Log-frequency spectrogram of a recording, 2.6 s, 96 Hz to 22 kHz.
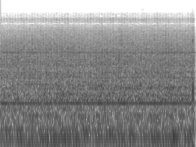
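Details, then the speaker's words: Honda Civic with G23 VTEC swap, warm after TPS recalibration fixed stalling and coolant leak apparently from a hose: steady idle with even cooling fan whir, no misses or rattles; previously dead fan now runs, owner suspects a sensor. Normal idle with radiator fan running. "Okay, I've fixed two things today. One is the idle problem that I have, the coolant. And, well, three things now. The fan turned on."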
